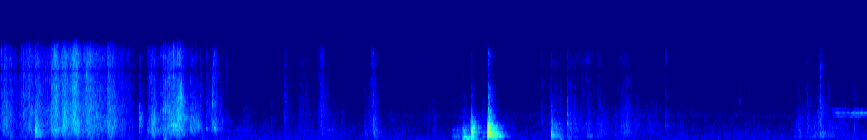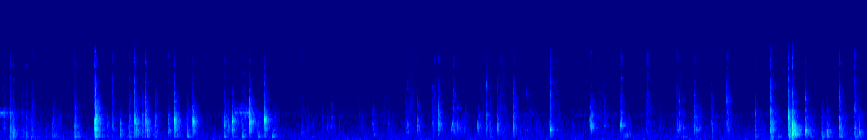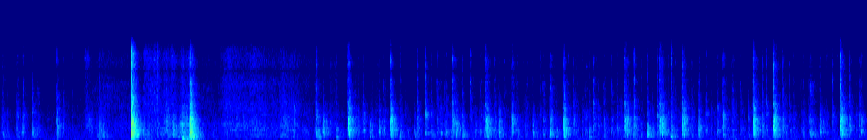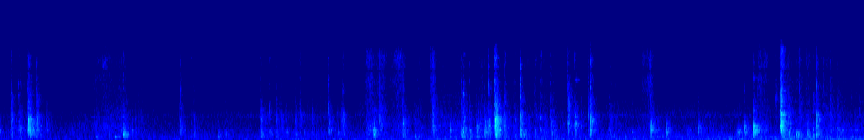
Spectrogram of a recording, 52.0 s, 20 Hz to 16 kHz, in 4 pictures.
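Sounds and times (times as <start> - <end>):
keyboard keys clicking: 13.1 - 20.8, 23.1 - 27.1, 30.7 - 39.8, 42.9 - 44.2, 45.5 - 48.0.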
